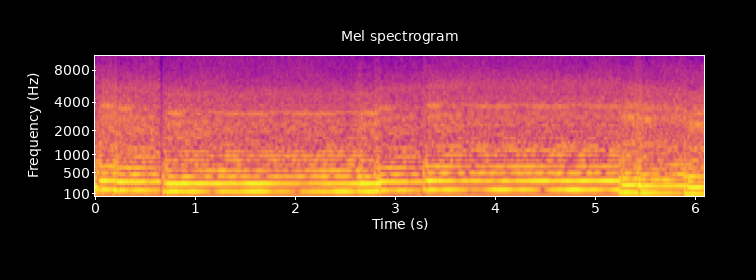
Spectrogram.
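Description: Hip-hop track intro: sustained synthesizer chords held without drums, shifting to a new chord every two seconds or so.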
